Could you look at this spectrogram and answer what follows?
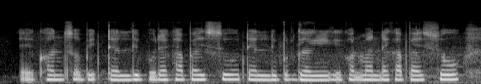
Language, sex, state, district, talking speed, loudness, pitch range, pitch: Assamese, female, Assam, Kamrup Metropolitan, 150 wpm, -14 LUFS, 215-225 Hz, 220 Hz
